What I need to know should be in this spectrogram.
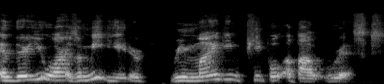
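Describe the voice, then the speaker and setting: In an American accent, a man speaks at a high pitch. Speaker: law professor and mediation expert. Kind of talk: webinar lecture. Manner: fast.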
